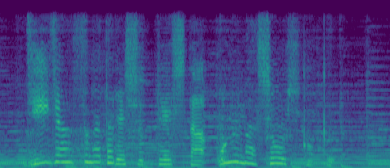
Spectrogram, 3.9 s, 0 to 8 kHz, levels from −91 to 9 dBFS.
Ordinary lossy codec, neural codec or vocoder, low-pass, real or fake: none; codec, 44.1 kHz, 2.6 kbps, SNAC; 7.2 kHz; fake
